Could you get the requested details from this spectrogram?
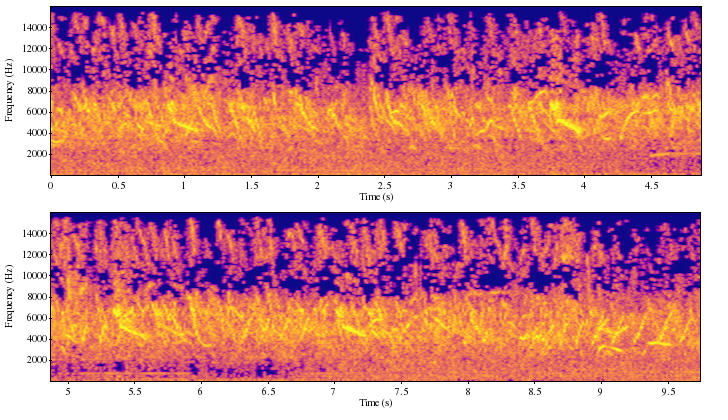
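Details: A colony of white-eyes, used as a lure to get white-eyes singing, pour out a dense, continuous high twittering of rapid thin chirps and short trills, several voices overlapping without pause.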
